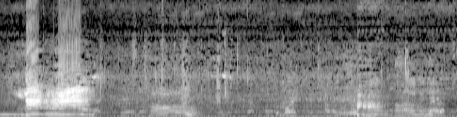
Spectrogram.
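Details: Cattle for Qurbani sale at the weekly Tuesday Amraid cattle market, Kapasia, Gazipur; several loud drawn-out moos, rich in harmonics, come at intervals of a few seconds over constant talk of buyers and sellers.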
